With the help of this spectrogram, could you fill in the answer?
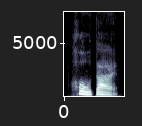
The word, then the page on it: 后代: hòu dài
